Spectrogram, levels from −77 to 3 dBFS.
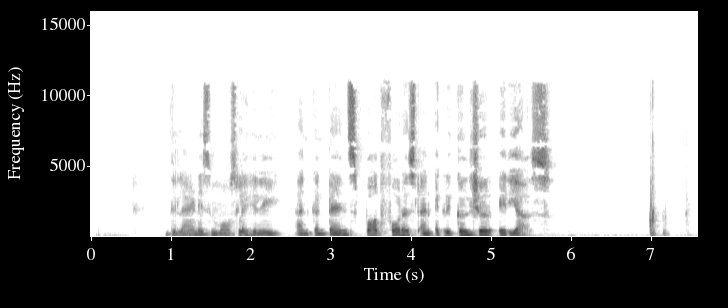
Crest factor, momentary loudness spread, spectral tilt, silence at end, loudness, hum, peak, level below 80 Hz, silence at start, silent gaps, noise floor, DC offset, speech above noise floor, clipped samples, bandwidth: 20 dB; 13 LU; -4.5 dB/octave; 0.4 s; -29 LUFS; none; -10 dBFS; -62 dBFS; 0.95 s; none; -69 dBFS; under 0.1%; 41 dB; under 0.1%; 11.5 kHz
